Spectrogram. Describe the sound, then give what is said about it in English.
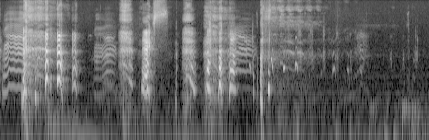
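A female cat meows over and over in a quick, chattering run of varied yowls and trills, loud, with a person briefly speaking and gasping in between before things go quiet. “There's so much personality in that cat. Mm-hmm. Oh, my God. She said so many things just now.”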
